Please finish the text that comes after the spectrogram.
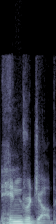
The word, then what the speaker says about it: Hind Rajab: But let's talk about this film because you're telling, it's the one about Hind Rajib, right? Is that how you say her name? Hind Rajab, yes.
